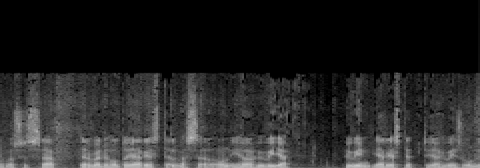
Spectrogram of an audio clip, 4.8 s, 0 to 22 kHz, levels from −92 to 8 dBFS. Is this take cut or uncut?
uncut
